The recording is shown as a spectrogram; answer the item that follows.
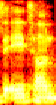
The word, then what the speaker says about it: Eytan: And so I am going to ask distinguished guests whose first name begins with the letter E, though it's pronounced with the letter A, to introduce himself. – What's cracking, Ben? My name's Eytan Boclin.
